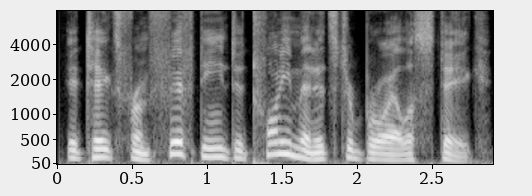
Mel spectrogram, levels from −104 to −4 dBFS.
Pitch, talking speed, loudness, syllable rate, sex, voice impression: 140 Hz, 225 wpm, -17 LUFS, 5.7 syllables/s, male, masculine, adult-like, thick, tensed, powerful, fluent, intellectual, slightly mature, slightly unique, lively, slightly intense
